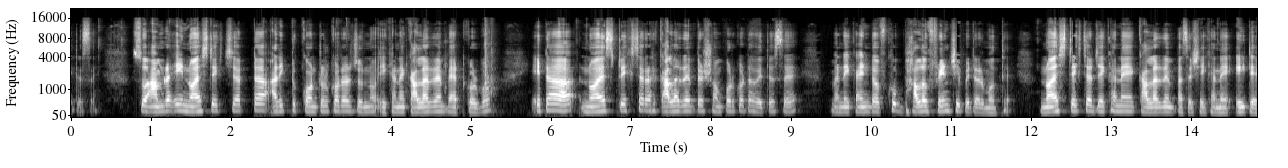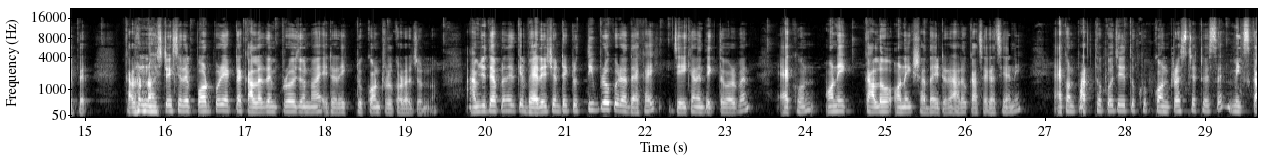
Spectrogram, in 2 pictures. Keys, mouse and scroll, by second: 1.2-5.2 drag, 5.2 shift+a, 12.1-16.5 drag, 18.9-22.3 drag, 23.5-25.5 middle drag, 25.5-28.0 drag, 29.2 ctrl+shift+click.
